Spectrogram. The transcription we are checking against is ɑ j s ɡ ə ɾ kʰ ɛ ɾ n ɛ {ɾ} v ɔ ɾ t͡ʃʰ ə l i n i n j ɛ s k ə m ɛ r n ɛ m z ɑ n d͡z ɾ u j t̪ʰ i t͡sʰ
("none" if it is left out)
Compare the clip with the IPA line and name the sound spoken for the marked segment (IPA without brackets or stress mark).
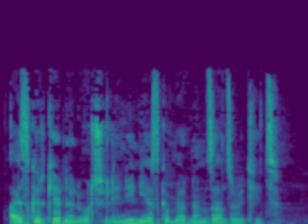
l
